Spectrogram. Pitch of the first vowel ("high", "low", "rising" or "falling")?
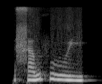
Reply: rising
